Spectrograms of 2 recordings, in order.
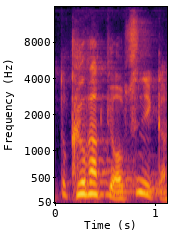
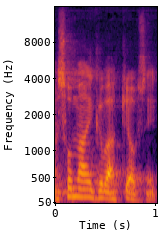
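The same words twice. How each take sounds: First: 그밖에 lifted high and stressed; emphatic first telling. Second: 소망이 falling, quick and softer; quieter restatement. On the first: Pastor stresses that the son was all she had, 그밖에 said high. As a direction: raise the pitch on 그밖에 to stress her only son. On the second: Pastor repeats that her only hope was the son, quick and softer. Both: Shown as a demonstration.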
